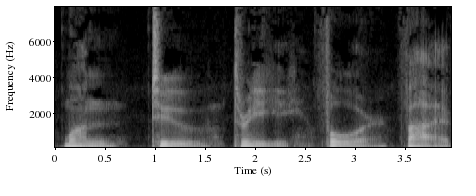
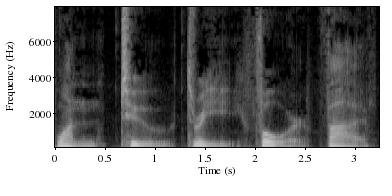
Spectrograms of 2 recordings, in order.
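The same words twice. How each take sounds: First: It is counted at a slow pace. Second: It is counted at a medium pace.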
